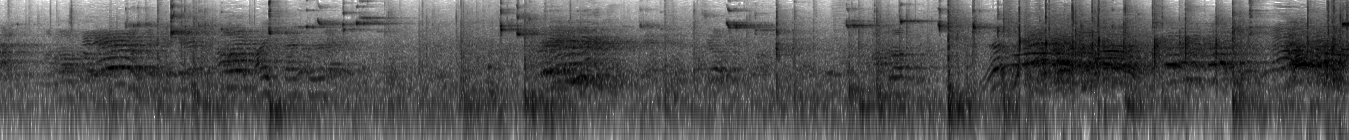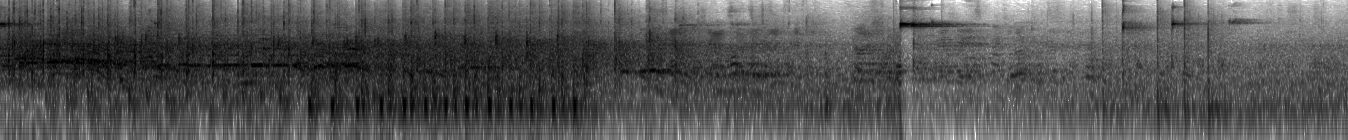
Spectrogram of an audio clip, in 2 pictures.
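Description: A volleyball is struck with sharp slaps that echo in a large hall.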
